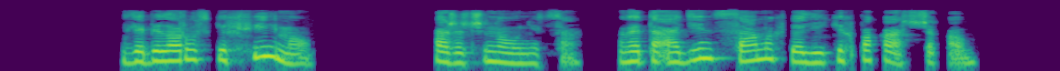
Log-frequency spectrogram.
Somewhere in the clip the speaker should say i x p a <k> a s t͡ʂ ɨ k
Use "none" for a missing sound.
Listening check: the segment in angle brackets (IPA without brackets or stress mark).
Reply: k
